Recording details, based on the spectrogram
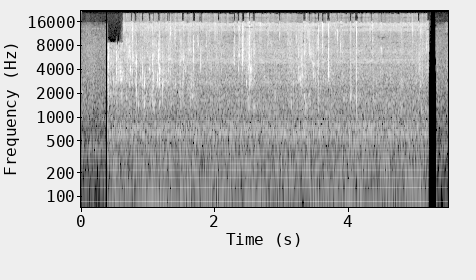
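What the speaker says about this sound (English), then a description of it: "Here's another one of me literally doing the simplest task of pouring a one color soap into a mold" Liquid one-colour soap poured into a mold, a close continuous trickling stream with small splashes, faint and steady before stopping abruptly.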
